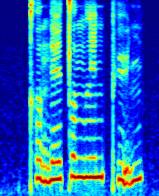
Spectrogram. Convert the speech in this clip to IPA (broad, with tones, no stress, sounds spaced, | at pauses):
kʰ ɤ̰˨˩ ŋ e˧˥ ɪ̯ t̪ ɤ˥ ŋ l i˥ n pʰ y̰˨˩˦ n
